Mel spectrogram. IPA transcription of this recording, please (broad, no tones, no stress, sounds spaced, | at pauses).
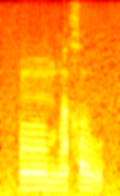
õː m b ã χ u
